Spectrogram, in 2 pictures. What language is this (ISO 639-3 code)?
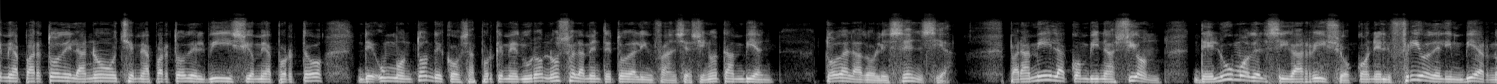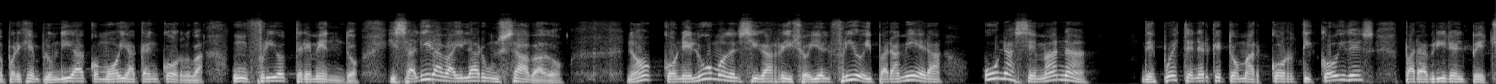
spa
